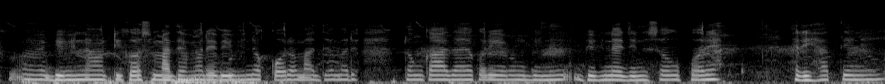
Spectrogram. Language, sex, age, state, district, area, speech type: Odia, female, 45-60, Odisha, Subarnapur, urban, spontaneous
